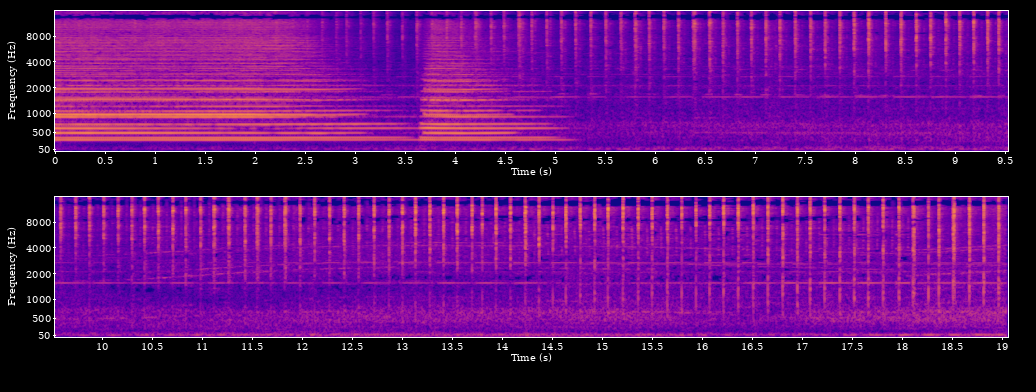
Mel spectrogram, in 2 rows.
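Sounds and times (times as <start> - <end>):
diesel locomotive rumbling: 0.0 - 19.0
rapid even clicking: 4.3 - 19.0.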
